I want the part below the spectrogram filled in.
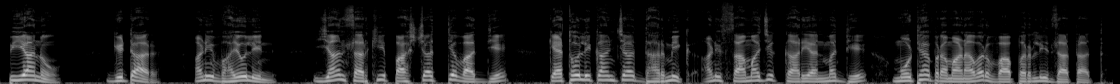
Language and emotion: Marathi, neutral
